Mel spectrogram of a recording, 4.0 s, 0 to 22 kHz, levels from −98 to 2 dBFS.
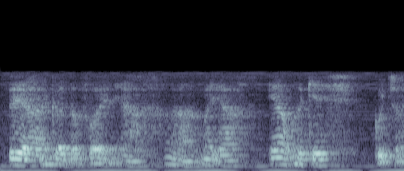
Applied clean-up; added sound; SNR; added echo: none; none; none; reverberation time 0.8 s.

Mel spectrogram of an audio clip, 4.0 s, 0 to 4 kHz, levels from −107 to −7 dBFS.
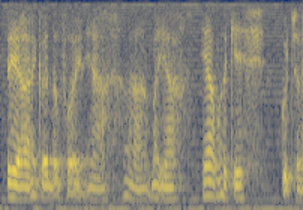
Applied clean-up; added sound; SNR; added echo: none; none; none; none.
